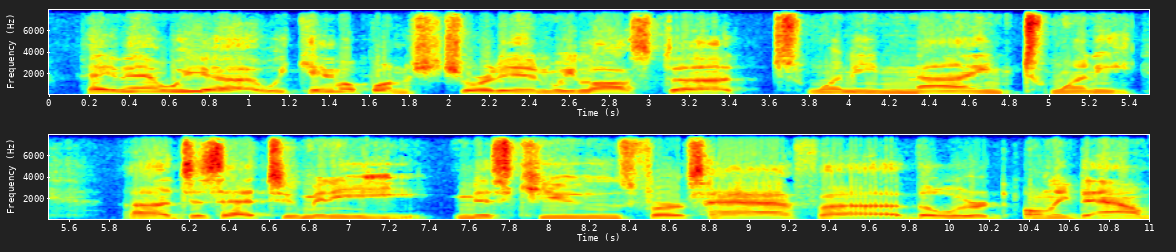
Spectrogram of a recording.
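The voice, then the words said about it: Tired voice. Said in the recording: “your voice is a little tired”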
